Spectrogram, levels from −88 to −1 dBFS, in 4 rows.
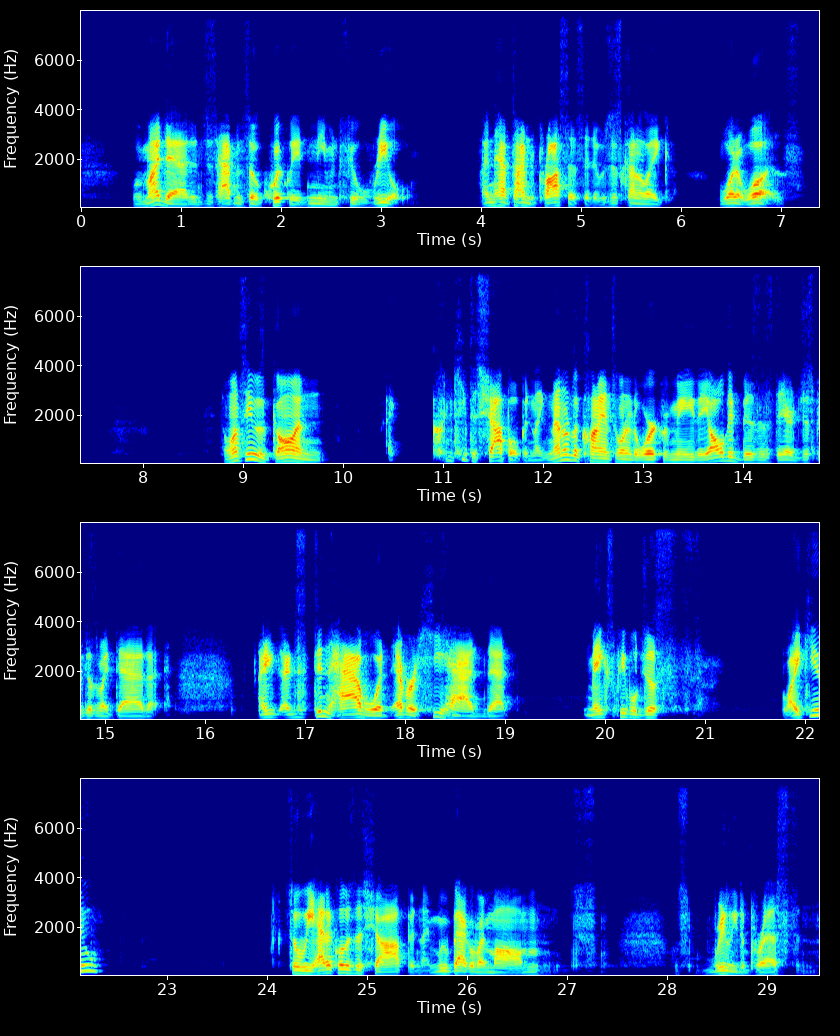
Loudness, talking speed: -26 LUFS, 190 wpm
